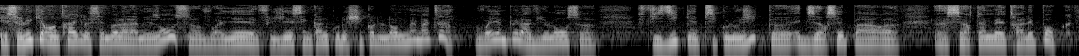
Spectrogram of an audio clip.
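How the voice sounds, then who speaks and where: Pitch varies in an ordinary way at a fairly quick pace. Background noise is noticeable. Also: man, fairly high pitch for a man. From Gabon, north (Fang speaker). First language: Fang (speaking French). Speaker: historian. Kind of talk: TV panel discussion. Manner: halting, many hesitations.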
